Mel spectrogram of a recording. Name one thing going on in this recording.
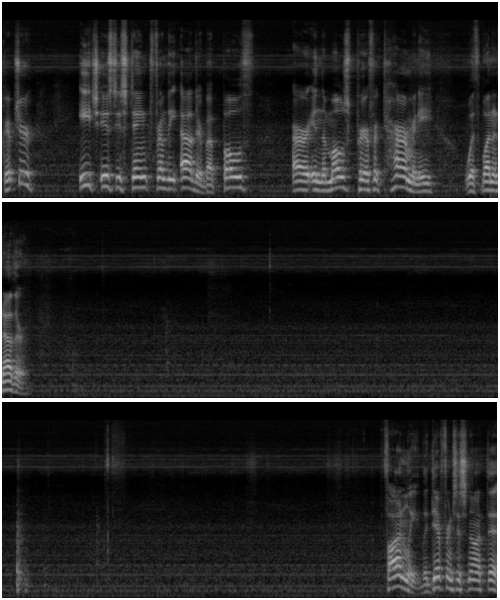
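A man reads aloud calmly, close by.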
